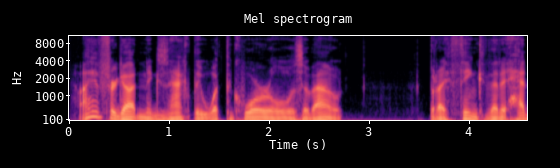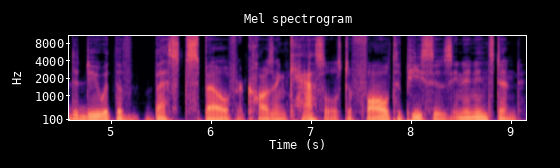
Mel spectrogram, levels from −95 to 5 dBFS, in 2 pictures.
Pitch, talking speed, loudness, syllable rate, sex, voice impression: 90 Hz, 205 wpm, -19 LUFS, 5.1 syllables/s, male, very masculine, adult-like, slightly thick, cool, slightly intellectual, wild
